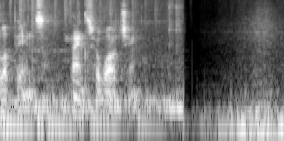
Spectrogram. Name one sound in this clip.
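A man speaks to a microphone close up.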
